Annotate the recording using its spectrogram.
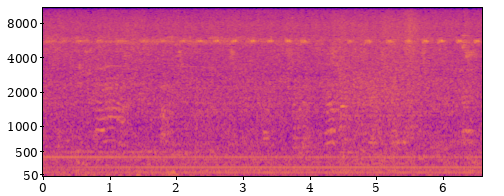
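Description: Steady low electrical hum of aquarium equipment, with a faint high-pitched chirp repeating evenly two or three times a second and brief murmurs of voices in the background.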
